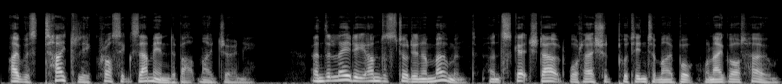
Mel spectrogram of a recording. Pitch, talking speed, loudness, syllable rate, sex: 125 Hz, 220 wpm, -20 LUFS, 5.8 syllables/s, male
